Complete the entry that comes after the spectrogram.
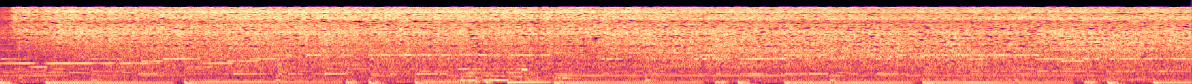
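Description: Long beans and pumpkin slices sizzling loudly and steadily in hot oil in a wok. The sizzle starts suddenly as the beans are tipped in. Background music with a low bass line plays underneath.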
